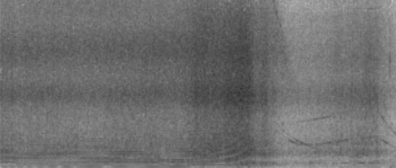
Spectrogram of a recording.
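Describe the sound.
Insecticide-spraying drone returning by itself after treating a hornet nest and settling back at its take-off point: a loud, steady motor buzz whose pitch shifts partway through, then softens as it lands.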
